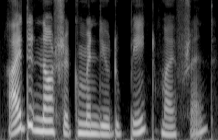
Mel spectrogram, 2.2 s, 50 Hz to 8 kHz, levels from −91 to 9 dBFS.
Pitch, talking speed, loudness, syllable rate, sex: 220 Hz, 245 wpm, -19 LUFS, 5.7 syllables/s, female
